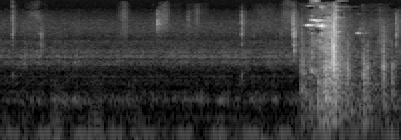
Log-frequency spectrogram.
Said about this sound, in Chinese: 管家开门。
